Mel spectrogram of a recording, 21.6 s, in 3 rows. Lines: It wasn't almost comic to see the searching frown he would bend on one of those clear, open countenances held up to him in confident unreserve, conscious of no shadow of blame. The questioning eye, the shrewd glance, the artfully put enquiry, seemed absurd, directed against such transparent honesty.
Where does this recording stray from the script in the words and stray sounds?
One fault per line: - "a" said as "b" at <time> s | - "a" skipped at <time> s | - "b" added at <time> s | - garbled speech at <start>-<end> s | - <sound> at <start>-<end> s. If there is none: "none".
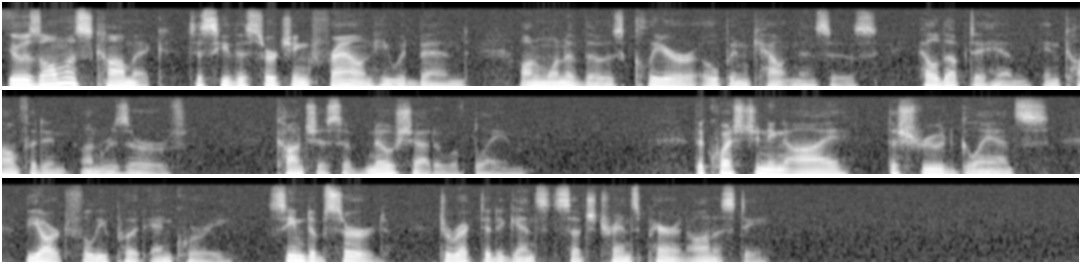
- "wasn't" said as "was" at 0.1 s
